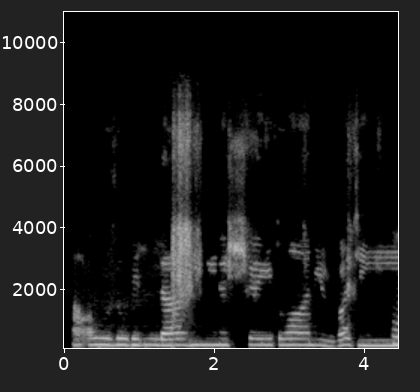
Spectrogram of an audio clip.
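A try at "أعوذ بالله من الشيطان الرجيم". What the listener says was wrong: त्वा नहीं करना, देखिए त्वा को होंठ गोल नहीं होने चाहिए।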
